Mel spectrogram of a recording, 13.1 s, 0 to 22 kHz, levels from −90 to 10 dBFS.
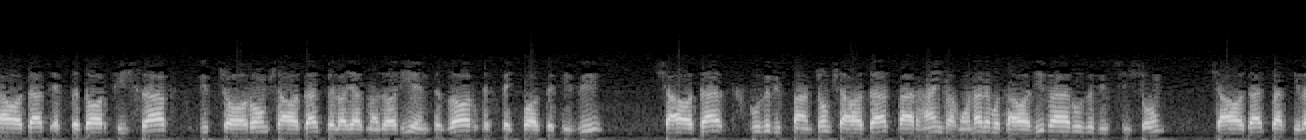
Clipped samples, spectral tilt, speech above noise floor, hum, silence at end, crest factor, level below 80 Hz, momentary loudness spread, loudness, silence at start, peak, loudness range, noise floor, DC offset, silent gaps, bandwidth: under 0.1%; -10 dB/octave; 41 dB; none; 0 s; 12 dB; -52 dBFS; 11 LU; -14 LUFS; 0 s; 0 dBFS; 2 LU; -53 dBFS; under 0.1%; none; 2.9 kHz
